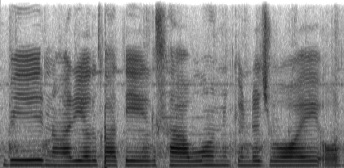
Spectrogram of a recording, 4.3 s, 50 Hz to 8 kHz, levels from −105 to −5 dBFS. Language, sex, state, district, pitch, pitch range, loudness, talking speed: Hindi, female, Rajasthan, Bikaner, 205 Hz, 200-210 Hz, -15 LUFS, 110 wpm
